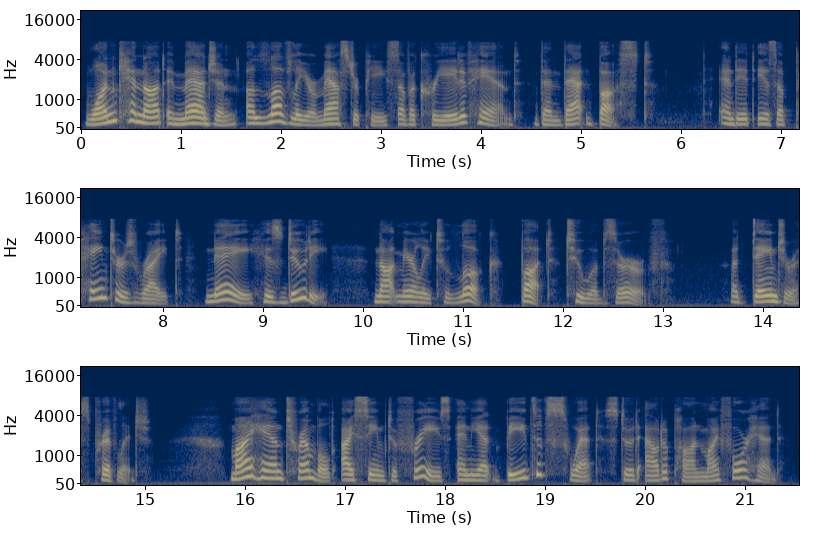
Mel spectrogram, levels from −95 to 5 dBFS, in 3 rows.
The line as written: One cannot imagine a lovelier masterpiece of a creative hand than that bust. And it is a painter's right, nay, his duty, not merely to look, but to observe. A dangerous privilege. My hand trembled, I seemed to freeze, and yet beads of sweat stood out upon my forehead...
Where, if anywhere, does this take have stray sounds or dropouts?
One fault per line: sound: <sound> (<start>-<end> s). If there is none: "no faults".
no faults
